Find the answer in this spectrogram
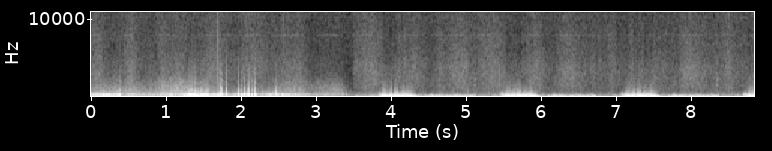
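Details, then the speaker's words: Wheezes on lung auscultation in a nursing exam lesson: repeated high-pitched, musical whistling sounds on inspiration and expiration, multiple and widespread over the chest, suggesting airway narrowing as in bronchial asthma, bronchitis or localized obstruction. "e o sibilo são sons agudos de alta freqüência múltiplos e disseminados por todo o tórax que sugerem o estreitamento das vias respiratórias e aparecem na inspiração e na expiração"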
